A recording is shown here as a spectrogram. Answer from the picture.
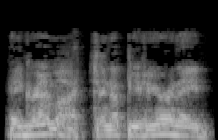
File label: Hearing Aid, Male; Talking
